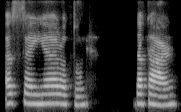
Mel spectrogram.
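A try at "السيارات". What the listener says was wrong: টান আছে দেখো, র এর পরে টান।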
